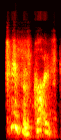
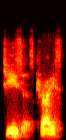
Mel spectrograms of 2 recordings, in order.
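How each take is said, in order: First: High, slow, laughing Jesus Christ; giggly, drawn-out Jesus Christ; laughing disbelief. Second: Low, slow, weary Jesus Christ; low, softer, drawn-out Jesus Christ; exasperated. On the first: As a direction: let Jesus Christ rise up slowly through a laugh. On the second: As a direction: sink into a tired Jesus Christ. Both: Real, not acted.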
